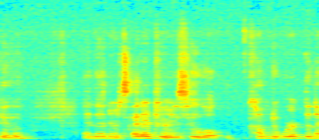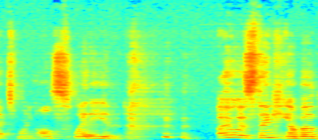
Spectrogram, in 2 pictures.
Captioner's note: laughs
